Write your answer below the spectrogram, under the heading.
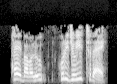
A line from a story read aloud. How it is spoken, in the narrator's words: they barked to a chorus of laughter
